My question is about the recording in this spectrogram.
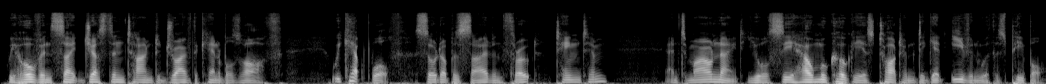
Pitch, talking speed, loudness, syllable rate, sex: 95 Hz, 230 wpm, -23 LUFS, 5.7 syllables/s, male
